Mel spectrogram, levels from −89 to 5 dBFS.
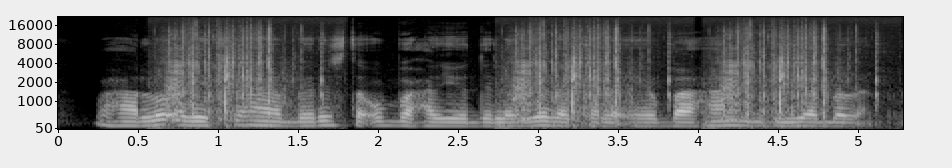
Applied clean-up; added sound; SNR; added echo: none; Crushing / Wood; 2 dB; none.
